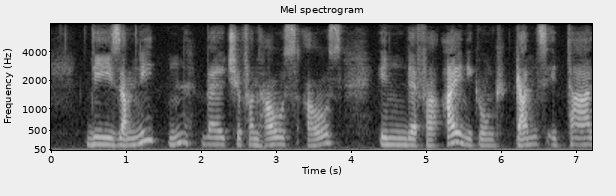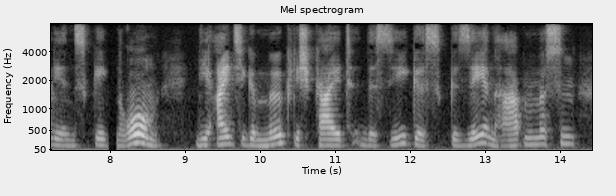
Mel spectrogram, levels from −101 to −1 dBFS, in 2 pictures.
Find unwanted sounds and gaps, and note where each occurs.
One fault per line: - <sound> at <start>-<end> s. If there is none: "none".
- dropout at 8.0-8.1 s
